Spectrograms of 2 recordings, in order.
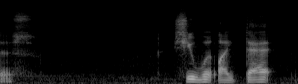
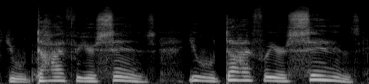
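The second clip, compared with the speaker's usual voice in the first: nun's curse; 7 semitones higher than usual. Retold or imitated. Nun declaring doom over the man on the cross, higher proclamation. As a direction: voice the nun condemning him, rising. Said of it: "And she said".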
